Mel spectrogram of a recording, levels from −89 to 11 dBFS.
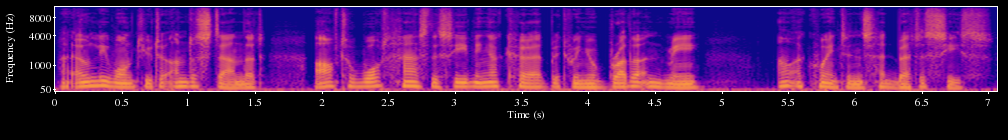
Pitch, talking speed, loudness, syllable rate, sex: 110 Hz, 195 wpm, -19 LUFS, 6.3 syllables/s, male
